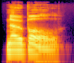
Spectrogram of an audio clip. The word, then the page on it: no ball: British English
